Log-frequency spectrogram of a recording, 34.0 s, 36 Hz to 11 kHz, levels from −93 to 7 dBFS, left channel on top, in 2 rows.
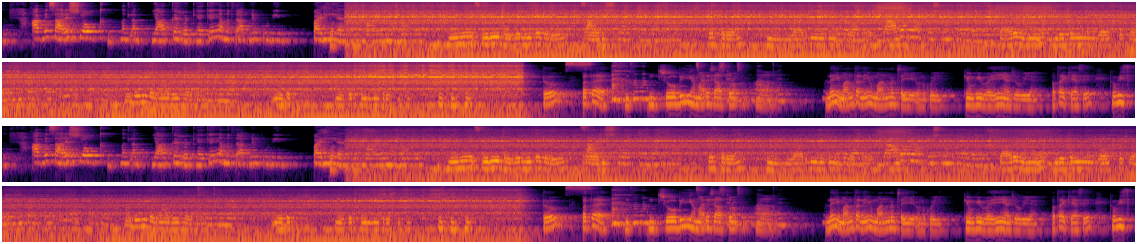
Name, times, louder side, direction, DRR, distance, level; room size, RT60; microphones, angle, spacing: voice 1, 0.0-4.4 4.7-6.6 7.0-7.3 8.8-10.4 12.4-14.9 15.3-16.6 17.0-18.7 19.9-20.6 21.1-21.6 23.7-23.9 26.1-26.9 27.5-28.8 29.3-29.7, left 1 dB, 20° left, 9 dB, 1.0 m, -30 dB
sound 1, 5.1-24.8, left 8 dB, 80° left, 0.7 m, -23 dB
voice 2, 6.7-9.0 10.4-11.1 11.5-13.1 14.8-17.2 18.8-20.1 21.0-21.4 22.0-23.2 23.5-24.1 24.5-24.7 25.1-25.4 25.7-26.1 26.7-28.6 29.4-31.1 31.4-33.9, equal, 5° right, 7 dB, 0.4 m, -27 dB
13.0 x 11.5 x 3.9 m, 1.1 s
head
